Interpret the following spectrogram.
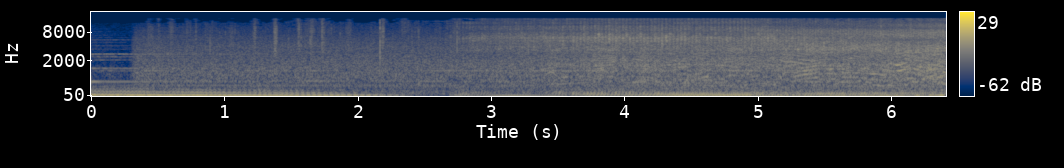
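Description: A car engine running with a low rumble that dips briefly about halfway through and then comes back. A music cue cuts off just as it starts.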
